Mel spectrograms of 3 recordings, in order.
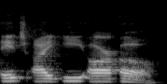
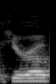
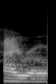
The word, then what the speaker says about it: Hiero: And you can go to uh our website, the Hiero and it's spelled h i e r o. And uh sometimes people pronounce it hero, but it's actually Hiero as in hieroglyphic.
